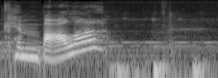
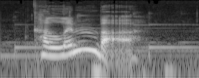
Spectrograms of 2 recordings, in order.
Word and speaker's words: Kalimba: koshy Bells this is a kimbala is that how you say it Kalimba Kalimba it's from uh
